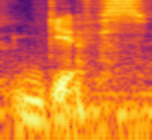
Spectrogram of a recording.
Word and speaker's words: GIF: I say biopic and I call small moving pictures gifs it's a hard G and I I'm going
